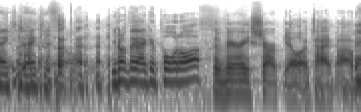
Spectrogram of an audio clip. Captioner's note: laughter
